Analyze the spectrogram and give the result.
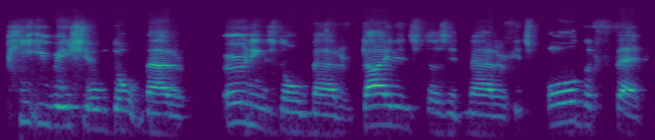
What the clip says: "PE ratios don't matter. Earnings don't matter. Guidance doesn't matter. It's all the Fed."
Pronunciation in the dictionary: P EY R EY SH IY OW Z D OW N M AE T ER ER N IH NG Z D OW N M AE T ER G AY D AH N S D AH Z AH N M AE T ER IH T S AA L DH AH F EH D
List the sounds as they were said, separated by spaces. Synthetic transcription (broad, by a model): P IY R EY SH IY OW Z D OW N M AE T ER ER N IH NG Z D OW N M AE T ER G AY D N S D AH Z AH N M AE T ER IH T S AA L DH AH F EH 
